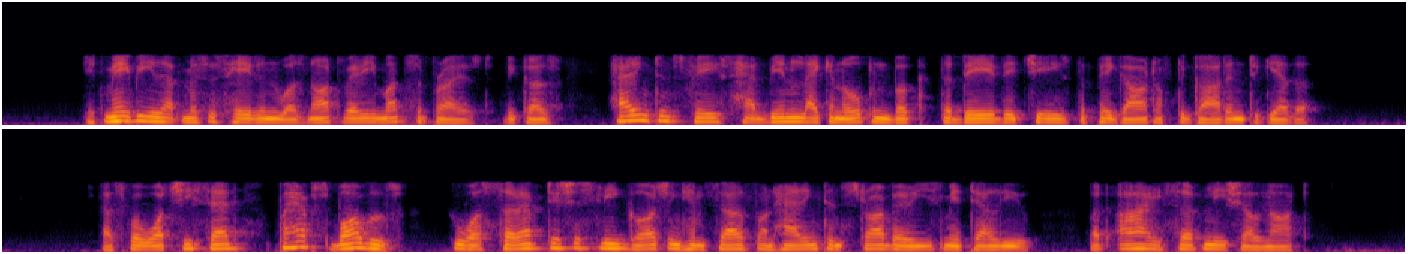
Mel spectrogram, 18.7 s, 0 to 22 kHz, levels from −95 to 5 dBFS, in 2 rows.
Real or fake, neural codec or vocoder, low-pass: fake; codec, 16 kHz, 2 kbps, X-Codec, WavLM features, trained on Multilingual LibriSpeech; 3.6 kHz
